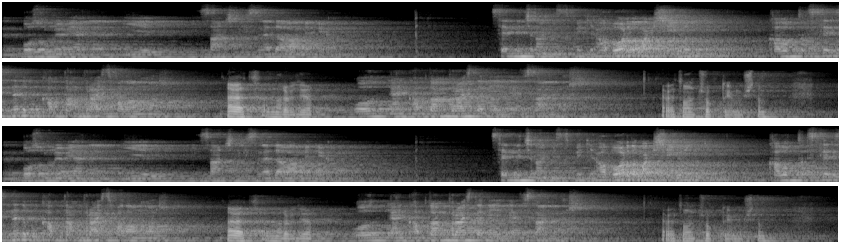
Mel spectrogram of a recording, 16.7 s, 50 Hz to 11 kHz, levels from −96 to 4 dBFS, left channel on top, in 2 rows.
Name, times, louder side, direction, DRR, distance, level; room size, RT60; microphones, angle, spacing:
voice 1, 0.1-1.5 1.9-3.3 4.9-7.1 7.7-10.0 11.9-14.2, equal, 30° right, -2 dB, 4.5 m, -35 dB
voice 2, 10.6-11.5 15.0-16.0 16.3-16.5, left 2 dB, 40° left, 6 dB, 0.8 m, -33 dB
20.5 x 19.5 x 7.9 m, 2.9 s
head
